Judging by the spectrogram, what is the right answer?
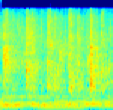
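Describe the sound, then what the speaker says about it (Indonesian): Church congregation applauding, a dense, steady patter of clapping from many hands over a sustained tonal hum, lasting only a moment. "Tepuk tangan bagi Roh Kudus."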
